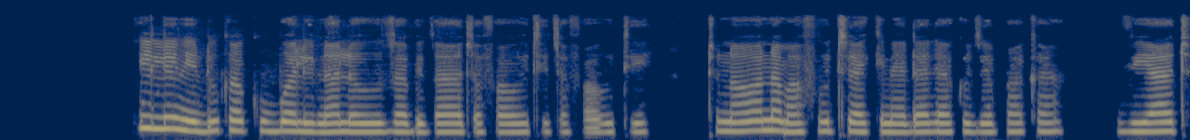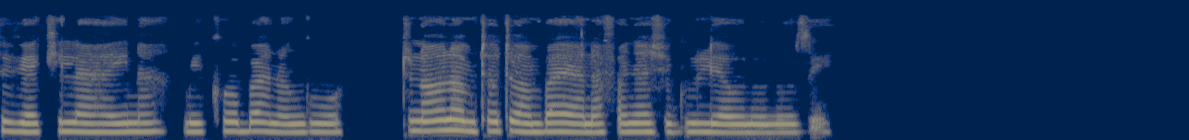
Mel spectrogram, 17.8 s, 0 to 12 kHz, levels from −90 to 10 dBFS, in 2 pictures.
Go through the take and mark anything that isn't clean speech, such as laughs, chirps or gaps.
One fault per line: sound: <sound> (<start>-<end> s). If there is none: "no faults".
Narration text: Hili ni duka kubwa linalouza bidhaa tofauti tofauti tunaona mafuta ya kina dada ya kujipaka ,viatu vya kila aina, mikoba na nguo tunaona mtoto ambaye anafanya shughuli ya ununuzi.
no faults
